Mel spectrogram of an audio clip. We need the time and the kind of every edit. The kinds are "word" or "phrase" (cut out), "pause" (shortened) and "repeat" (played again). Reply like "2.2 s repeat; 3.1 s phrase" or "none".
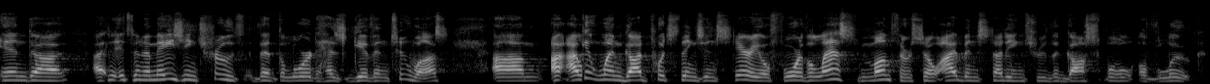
1.1 s word; 5.8 s word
